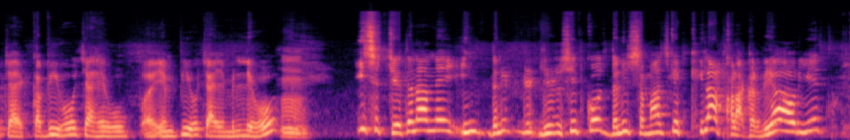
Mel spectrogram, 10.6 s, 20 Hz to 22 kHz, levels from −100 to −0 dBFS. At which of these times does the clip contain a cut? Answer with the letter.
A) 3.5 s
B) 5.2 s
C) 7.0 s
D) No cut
D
